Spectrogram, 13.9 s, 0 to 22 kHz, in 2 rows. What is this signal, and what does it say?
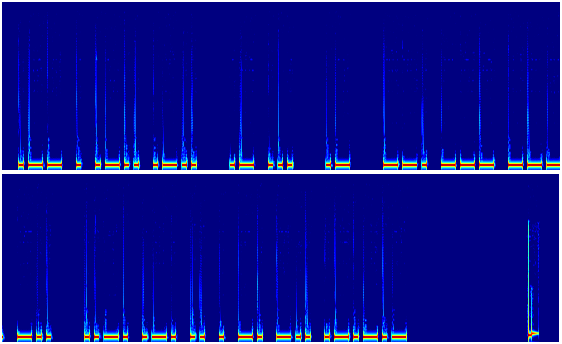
Morse code, heard as a keyed tone, about 21 wpm, 700 Hz. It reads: WELL AS A GOOD FRIEND.
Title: Sentences with 4-Word Phrases - Spoken Beginning - 20wpm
